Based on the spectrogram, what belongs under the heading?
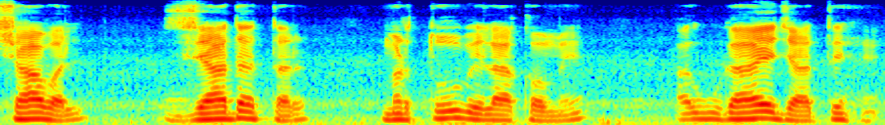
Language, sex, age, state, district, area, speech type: Urdu, male, 18-30, Bihar, Madhubani, rural, spontaneous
